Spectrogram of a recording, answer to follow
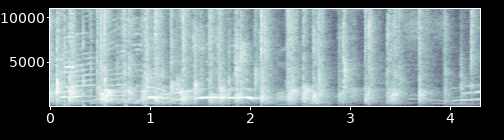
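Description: A small group of children and adults clapping their hands, with excited voices over it; the clapping thins out in the last second.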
